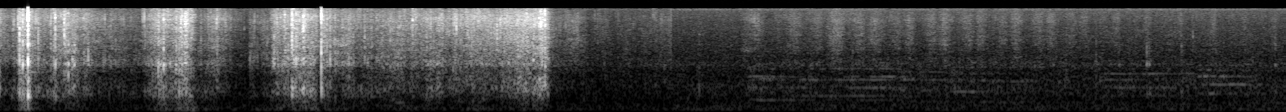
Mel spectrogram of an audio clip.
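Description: Plastic cling wrap crinkling as it is peeled off the rim of a glass mixing bowl, for about the first three seconds.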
